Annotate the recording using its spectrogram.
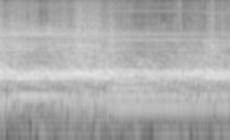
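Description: Live post-rock band playing through a loud PA, with amplified electric guitars holding sustained, droning notes. A low note comes in about a second in.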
